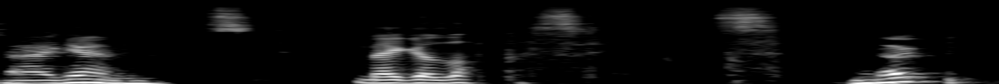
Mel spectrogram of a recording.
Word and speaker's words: Megalopolis: Megalopolis. Nope. Megalopolis. It's Metropolis with the word mega at the beginning.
